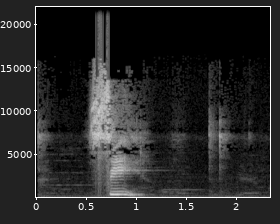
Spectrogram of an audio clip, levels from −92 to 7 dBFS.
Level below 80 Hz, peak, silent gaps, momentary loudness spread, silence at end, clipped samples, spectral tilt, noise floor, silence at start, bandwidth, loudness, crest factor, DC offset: -68 dBFS; 0 dBFS; none; 25 LU; 0.45 s; under 0.1%; 1 dB/octave; -54 dBFS; 0.55 s; over 20 kHz; -10 LUFS; 18 dB; under 0.1%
